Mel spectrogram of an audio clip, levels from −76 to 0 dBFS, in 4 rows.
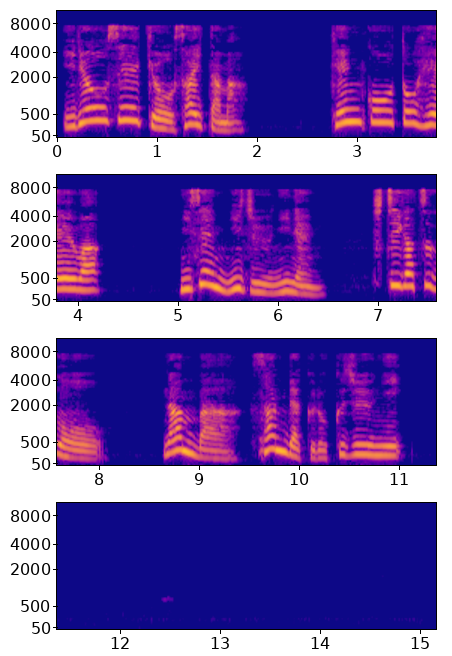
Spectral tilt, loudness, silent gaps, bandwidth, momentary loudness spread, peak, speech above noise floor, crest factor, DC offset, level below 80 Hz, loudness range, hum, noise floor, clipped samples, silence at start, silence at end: -4 dB/octave; -22 LUFS; none; 8.2 kHz; 12 LU; -6 dBFS; 52 dB; 18 dB; under 0.1%; -78 dBFS; 7 LU; none; -74 dBFS; under 0.1%; 0.1 s; 4.15 s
